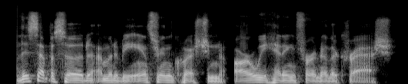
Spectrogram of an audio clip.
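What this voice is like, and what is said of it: Voice sounding a bit off, sick. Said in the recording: “I'm recovering from being sick a bit, so my voice sounds a little different”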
